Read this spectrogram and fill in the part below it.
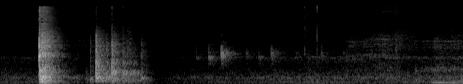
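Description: A scored LifeProof vinyl floor plank snaps with a sharp crack, followed by a second muffled break and a few light handling knocks, close by in a quiet apartment.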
